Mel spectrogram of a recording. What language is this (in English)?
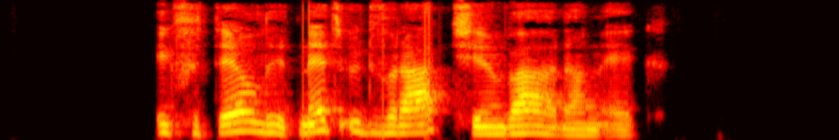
Western Frisian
